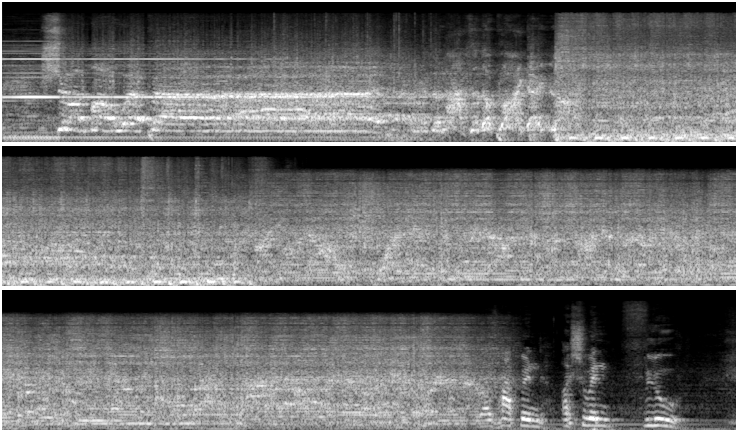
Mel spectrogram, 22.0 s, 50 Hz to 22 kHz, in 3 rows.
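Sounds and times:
heavy metal band playing: 0:00.0 - 0:04.4, 0:05.4 - 0:19.8.

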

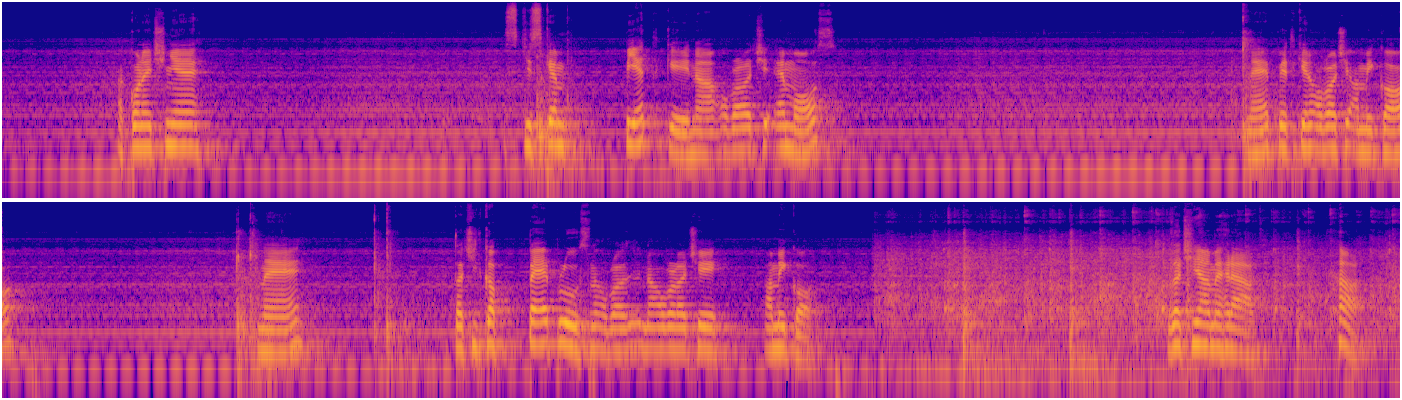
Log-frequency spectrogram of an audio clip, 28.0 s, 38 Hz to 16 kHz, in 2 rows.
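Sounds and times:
motor humming with low throb: 0:00.0 - 0:27.9.

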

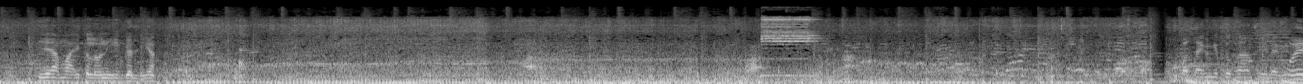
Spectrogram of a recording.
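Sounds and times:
motor scooter engine rumble: 0:00.0 - 0:11.7
scooter horn toot: 0:07.6 - 0:08.4.

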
